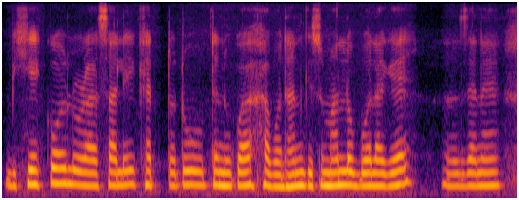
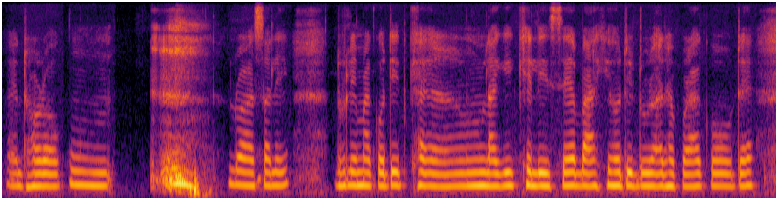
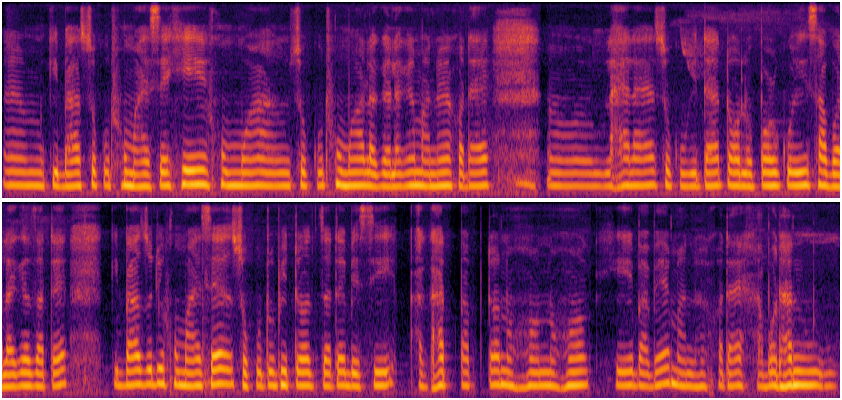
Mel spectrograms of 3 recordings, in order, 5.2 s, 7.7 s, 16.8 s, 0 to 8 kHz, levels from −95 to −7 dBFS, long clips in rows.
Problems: constant background noise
